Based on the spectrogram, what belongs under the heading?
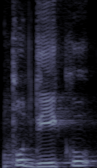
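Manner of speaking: "Pudico" stressed on the middle, pu-DI-co; "Pudico" with a strong second syllable; paroxytone stress. Shown as a demonstration. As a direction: hit the DI in "Pudico". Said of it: "uma palavra paroxítona".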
